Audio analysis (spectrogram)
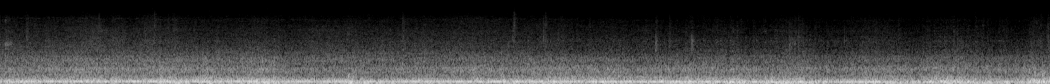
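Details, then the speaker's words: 1974 Rover 3500S V8 driving on the road: deep, even V8 burble pulling steadily with no misses, knocks or exhaust blowing. Normal, healthy running under load. "But listen to this. Going seriously well."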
